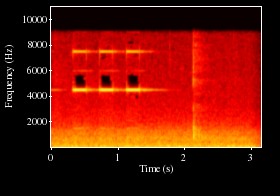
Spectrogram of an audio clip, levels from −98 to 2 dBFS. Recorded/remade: recorded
